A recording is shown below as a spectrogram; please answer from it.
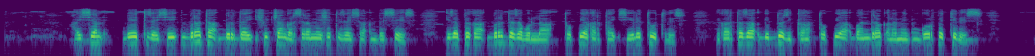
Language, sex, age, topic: Gamo, male, 18-24, government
